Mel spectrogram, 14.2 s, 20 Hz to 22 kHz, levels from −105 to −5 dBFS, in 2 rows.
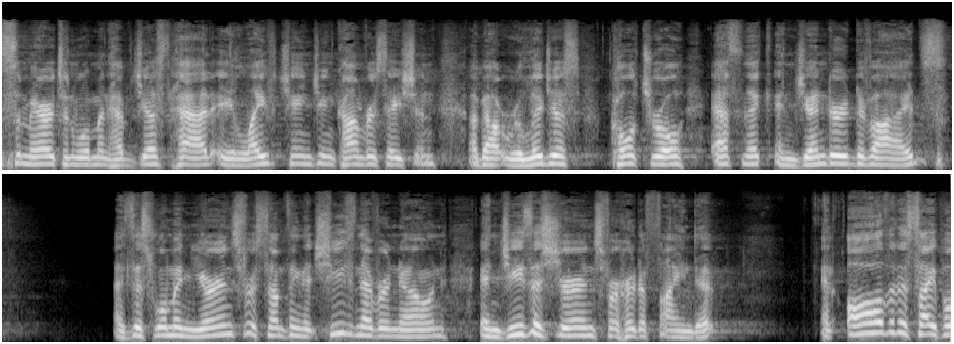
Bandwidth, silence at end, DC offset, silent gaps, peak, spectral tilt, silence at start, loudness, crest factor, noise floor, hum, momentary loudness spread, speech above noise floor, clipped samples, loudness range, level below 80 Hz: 14 kHz; 0 s; under 0.1%; none; -4 dBFS; -5 dB/octave; 0 s; -22 LUFS; 18 dB; -87 dBFS; none; 10 LU; 65 dB; under 0.1%; 2 LU; -60 dBFS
